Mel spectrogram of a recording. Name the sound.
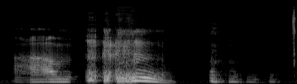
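throat clearing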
